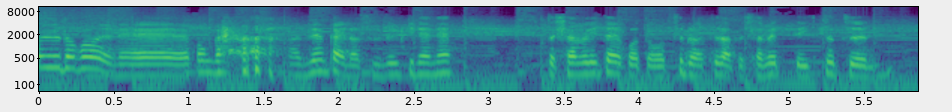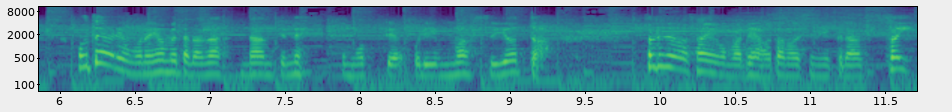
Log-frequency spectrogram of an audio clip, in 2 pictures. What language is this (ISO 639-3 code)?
jpn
